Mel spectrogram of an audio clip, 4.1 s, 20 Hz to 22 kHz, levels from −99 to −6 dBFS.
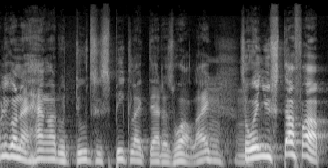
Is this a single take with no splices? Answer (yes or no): yes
